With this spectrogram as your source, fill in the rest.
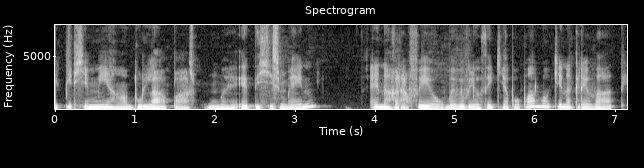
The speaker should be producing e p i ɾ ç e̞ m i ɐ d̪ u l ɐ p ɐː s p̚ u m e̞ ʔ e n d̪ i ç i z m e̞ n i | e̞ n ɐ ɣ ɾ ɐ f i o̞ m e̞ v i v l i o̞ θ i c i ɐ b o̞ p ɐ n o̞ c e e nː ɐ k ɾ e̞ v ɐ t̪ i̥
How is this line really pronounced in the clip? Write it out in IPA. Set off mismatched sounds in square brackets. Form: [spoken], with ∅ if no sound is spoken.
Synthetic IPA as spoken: [i] p i ɾ ç e̞ m i ɐ d̪ u l ɐ p ɐː s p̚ u m e̞ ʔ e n d̪ i ç i z m e̞ n i | e̞ n ɐ ɣ ɾ ɐ f i o̞ m e̞ v i v l i o̞ θ i c i ɐ [p] o̞ p ɐ n o̞ c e e [n] ɐ k ɾ e̞ v ɐ t̪ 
